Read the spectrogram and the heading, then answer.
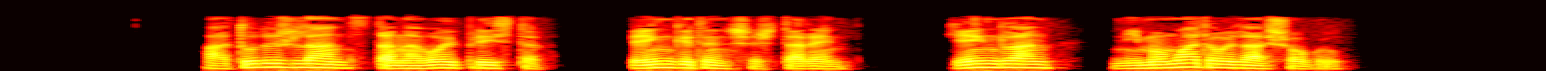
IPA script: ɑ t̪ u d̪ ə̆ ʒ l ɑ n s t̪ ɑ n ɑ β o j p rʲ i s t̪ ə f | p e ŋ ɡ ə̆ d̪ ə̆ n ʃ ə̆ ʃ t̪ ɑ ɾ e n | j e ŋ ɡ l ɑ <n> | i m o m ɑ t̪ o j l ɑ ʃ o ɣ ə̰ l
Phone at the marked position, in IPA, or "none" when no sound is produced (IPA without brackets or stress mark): nː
